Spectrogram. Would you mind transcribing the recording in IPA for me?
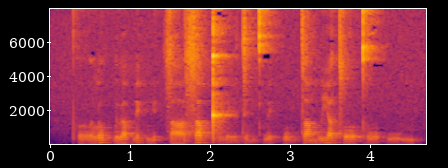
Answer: pʰ ɤː˩˦ l o˥˩ k̚ l ɯ˧ a̯ b e˥˩ k̚ ŋ e˨˩ k̚ s aː˧ s a˥˩ p̚ kʰ r eː˩˦ d e˨˩ n kʰ w e˨˩ k̚ w o˨˩ m t a˥˩ m w i˥˩ a̯ tʰ oː˥˩ kʰ oː˧ k uː˦˥ n

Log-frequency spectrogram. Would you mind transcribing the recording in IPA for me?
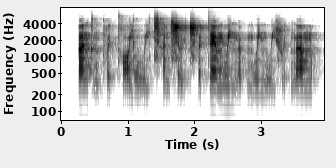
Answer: ɐ˥ n k ɐ˨˩ ŋ pʰ ɵ˧ t̚ t̪ʰ ɔː˨˥ j w uː˨ j t͡sʰ ɐ˨ n s ɵ˨˧ ɥ t͡sʰ ɵ˥ t̚ t̪ ɛː˥ m uː˥ j ŋ œː˨ p̚ m uː˥ j n̪ uː˨˧ j f ɵ˨ t̚ ŋ ɐ˥ m

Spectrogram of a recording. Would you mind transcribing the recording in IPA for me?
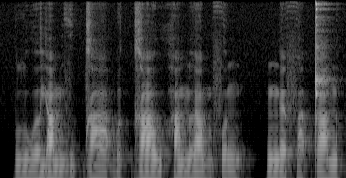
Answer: l u˨˩˦ ə̯ j a˧ m v u˦˥ p̚ ɣ aː˨˩ ɓ ə˨˩ k̚ ɣ aː˧ w h a˧ m l a˨˩˦ m f ə˨˩ ŋ | ŋ ɛ˧ f a˨˩ t̚ ʈ a˧ n

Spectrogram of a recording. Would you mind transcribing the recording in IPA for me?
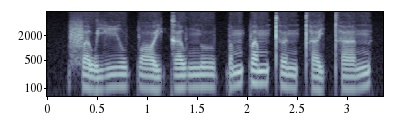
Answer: f ɐ˨˩ w j iː˨ w p ɔː˨˩ j k ɐ˧ w n̪ uː˨ p̚ ɐ˥ m p ɐ˥ m t̪ʰ ɵ˨ n t̪ʰ ɐ˨˩ j t̪ʰ ɐ˨˥ n

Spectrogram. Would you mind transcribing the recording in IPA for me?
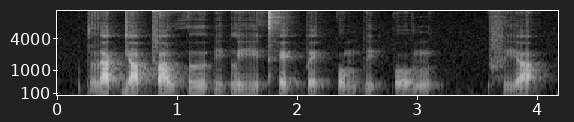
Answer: p r a˥˩ k̚ j a˦˥ p̚ f a˧ w h ɯː˥˩ ʔ i˦˥ ʔ l iː˧ tʰ e˥˩ k̚ p e˦˥ k̚ p o˨˩ m p i˦˥ ʔ p o˩˦ n | f i˨˩ a̯

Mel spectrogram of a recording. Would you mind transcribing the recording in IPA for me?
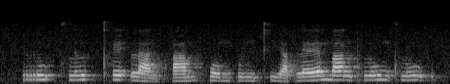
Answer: r u˥˩ ʔ kʰ l ɯː˥˩ k̚ pʰ e˥˩ ʔ l a˨˩ n h a˦˥ m f o˧ m p ɯ˧ ŋ kʰ i˨˩ a̯ p l ɛː˦˥ m a˥˩ ŋ pʰ l uː˥˩ m kʰ l u˥˩ ʔ

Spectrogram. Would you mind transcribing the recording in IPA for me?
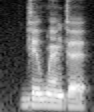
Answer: ɡ e˦ w ɛ̃˧ ɡ ɛ˨

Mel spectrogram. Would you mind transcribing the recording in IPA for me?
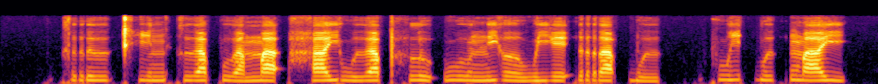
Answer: k r ɯː˦˥ kʰ i˧ n k ɯ˦˥ a̯ p u˩˦ a̯ m a˦˥ ʔ h a˥˩ j w ɯ˦˥ a̯ pʰ l u˦˥ ʔ w u˦˥ n j ɤː˧ w j e˥˩ ʔ r a˥˩ p̚ w ɯ˨˩ k̚ | k w i˥˩ t̚ w ɯ˦˥ k̚ m a˥˩ j

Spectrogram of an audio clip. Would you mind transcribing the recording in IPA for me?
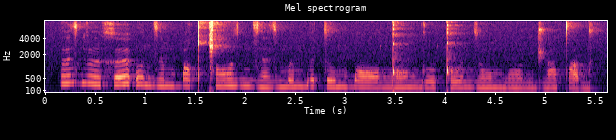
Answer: ə̃ z ɡ ə̃ː x œ ʔ o n z ə̃ m ɓ ɔ tˤ ǁ ɔ̃ z n z ə̃ z m ə m b ə t ʊ m ɓ ɔː ŋ͡ǃ õ ŋ ɡ ʊː ǃ ʊː n z õ m b õː n d͡ʒ ɔ̃ tˤ ʊ d

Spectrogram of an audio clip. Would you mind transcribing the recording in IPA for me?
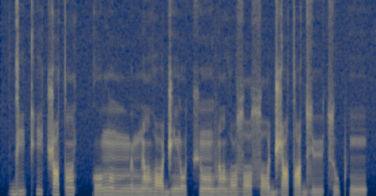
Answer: d i kʰ i t͡ʃ ø tˤ ĩ kː o ŋ õ mː ø m ĩ ðˤ ø d͡ʒ ĩ ɾ o t͡ʃ õ v ĩ ðˤ u zˤ y sˤ y d͡ʒ i tˤ u d͡z y t͡s u pʰ ĩ

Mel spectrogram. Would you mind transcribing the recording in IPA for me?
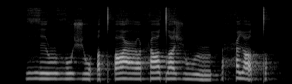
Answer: ɦ e ɹ ɦ o ʒ o ʔ e tˤ ʔ a ʕ ɔ ħ i dˤ i ʒ u ɹ | ħ i tˤ

